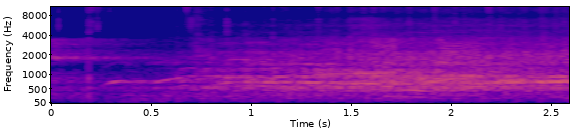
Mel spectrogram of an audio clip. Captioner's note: applause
